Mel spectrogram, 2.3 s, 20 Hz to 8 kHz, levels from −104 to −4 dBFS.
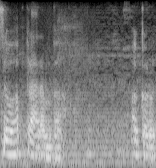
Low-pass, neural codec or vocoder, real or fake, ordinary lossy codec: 7.2 kHz; vocoder, 24 kHz, 100 mel bands, Vocos; fake; Opus, 24 kbps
